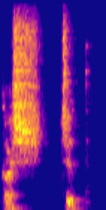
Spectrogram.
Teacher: पहला वर्ण वर्ग का तो इसमें अब देखो च वर्ग है च कौन सा वर्ण है तालव्य वर्ण है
